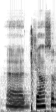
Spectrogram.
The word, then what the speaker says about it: jostle: shops and shopping mall or Center where they jostle each other to buy copies of the most expensive dresses when you just all pay attention tea is not pronounced it's not pronounced jostle it means you try to just force away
